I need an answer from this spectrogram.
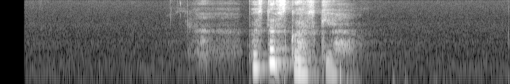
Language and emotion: Russian, sad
